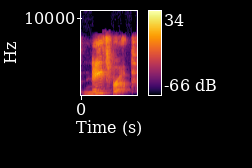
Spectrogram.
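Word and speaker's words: Nathrop: The town is pronounced Nathrup. It was founded by Charles Nachtrieb, who, when the early settlers were coming in, could not pronounce Nachtrieb, so they Americanized the name to Nathrup.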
